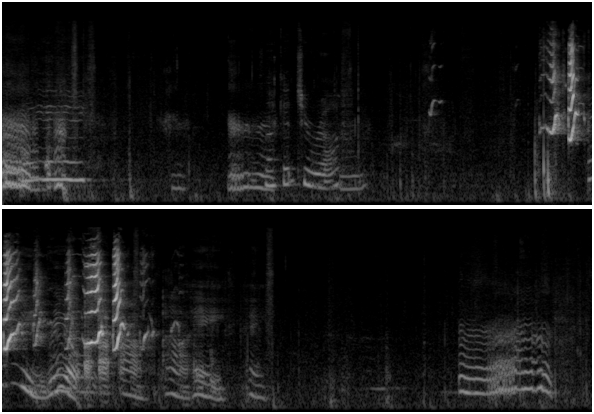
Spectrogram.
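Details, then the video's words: Five young Blenheim Cavalier King Charles Spaniel puppies playing together indoors in their pen; bursts of wavering yips and growly whines, a loud cluster of shrill squeals in the middle, then silence before a final whining yelp. "Cavalier Puppies Livestream: Playing, Barking, and Learning"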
